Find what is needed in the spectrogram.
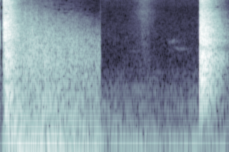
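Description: A loud blast about a second long that cuts off abruptly, set off on the crossbow's test firing; then a single sharp hand clap near the end.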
